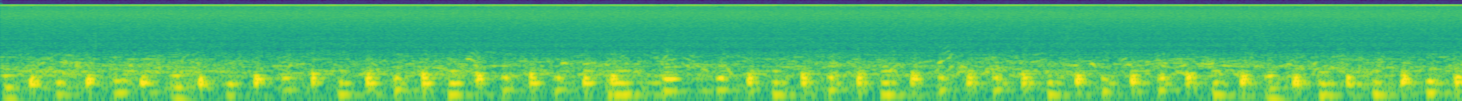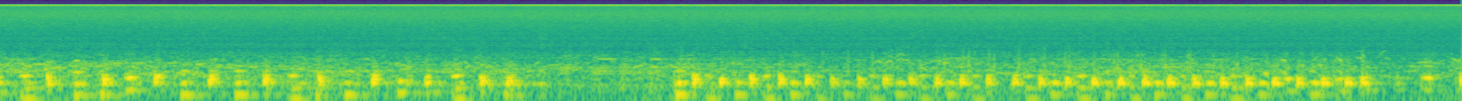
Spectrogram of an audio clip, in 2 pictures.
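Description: Dancers stamp their feet in a quick, steady rhythm outdoors.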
